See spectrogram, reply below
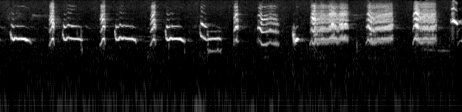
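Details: Kretekan song of a white-rumped shama, meant to make rivals sing: a string of sharp, evenly spaced whistled chips, then harsh buzzy rattling bursts near the end.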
